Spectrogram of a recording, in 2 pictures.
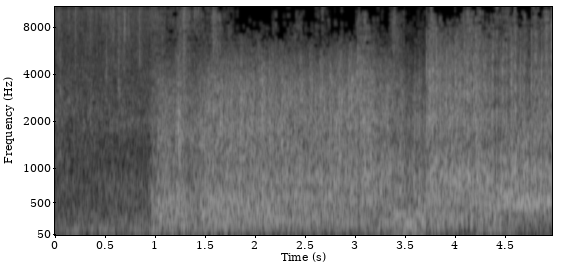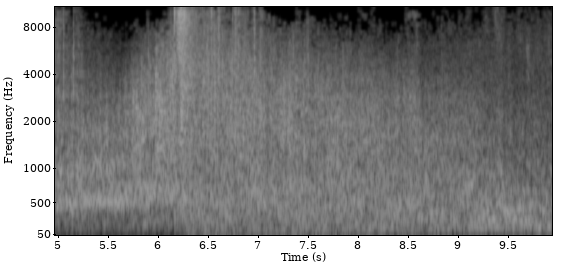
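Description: Airstrike on a city: a loud, steady roar sets in suddenly about a second in and carries on, turning harsher a little past the middle as a bomb bursts among the buildings.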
